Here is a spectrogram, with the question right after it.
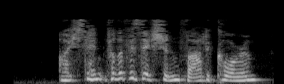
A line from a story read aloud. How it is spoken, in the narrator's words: said the woman shakily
